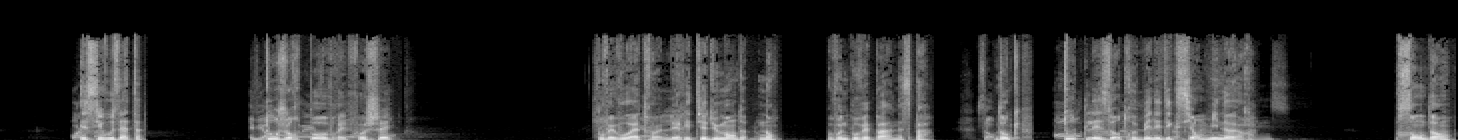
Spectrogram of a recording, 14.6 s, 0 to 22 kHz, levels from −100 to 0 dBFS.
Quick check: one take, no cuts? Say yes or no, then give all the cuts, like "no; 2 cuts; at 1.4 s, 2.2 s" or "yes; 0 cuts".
yes; 0 cuts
